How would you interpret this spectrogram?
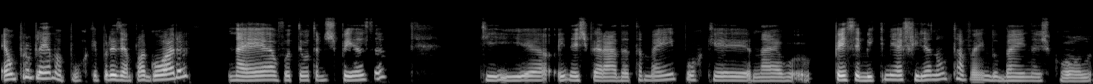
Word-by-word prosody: é 215 - +4
um 245 - 0
problema, 280 -7 +1
porque, 200 +2 -10
por 195 - 0
exemplo, 200 -2 +4
agora, 230 - +4 0.4
né, 195 +1 +4
vou 195 +1 -3
ter 200 0 -4
outra 200 +1 -3
despesa 205 - 0 0.9
que 185 -1 0
é 195 -1 +1
inesperada 180 -3 0
também, 200 +5 -4
porque, 185 -3 -2
né, 170 +1 -2
eu - - -5 0.2
v - - -10 0.2
percebi 190 -3 +5
que 220 - -9
minha 215 -1 +2
filha 200 0 0
não 225 +3 -2
estava 245 -4 -4
indo 190 -2 -3
bem 175 0 -2
na 170 -1 -5
escola. 155 -1 -4
195 Hz, 165 wpm, -23 LUFS, 180-215 Hz, 0.9 s, percebi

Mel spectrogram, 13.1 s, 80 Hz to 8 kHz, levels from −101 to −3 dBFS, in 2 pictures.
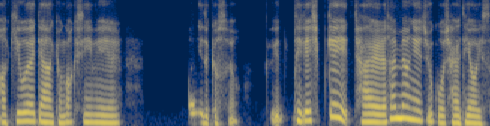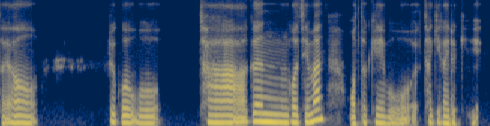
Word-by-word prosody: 아 175 - 0
기후에 195 +3 +1
대한 180 -2 +1
경각심을 170 -1 -1 0.9
많이 195 0 -4
느꼈어요. 155 +4 -6 0.3
그게 - - -5 0.2
되게 210 -1 +4
쉽게 270 0 +1
잘 180 -2 +3
설명해 260 -4 +6
주고 170 -5 -2
잘되어 160 -1 +1
있어요. 160 +4 -2 0.9
그리고 165 -3 -2
뭐 155 -2 -2 0.5
작은 170 - +2
거지만 175 +7 +2 0.3
어떻게 160 +2 -3
뭐 80 - -4 0.2
자기가 165 -2 -4
이렇게 150 -1 -5
했 - - -10
170 Hz, 250 characters per minute, -23 LUFS, 160-190 Hz, 0.9 s, 설명해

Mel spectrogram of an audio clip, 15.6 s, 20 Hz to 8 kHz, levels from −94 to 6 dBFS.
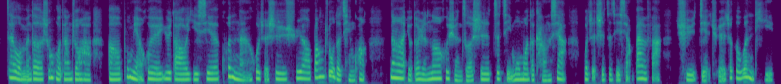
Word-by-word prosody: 在 255 -2 +3
我 205 -3 +3
们 - - 0
的 205 -1 +2
生 255 +4 +2
活 210 -5 0
当 200 0 -1
中 195 -1 0
啊， 185 -1 -2 0.3
呃， 195 0 +1
不 280 - -2
免 230 -6 +4
会 205 0 +1
遇 220 -1 +1
到 195 -1 0
一 195 0 -1
些 205 +1 +2
困 290 -7 +3
难， 185 0 -3
或 225 +2 +1
者 - - -5
是 205 -2 0
需 235 +3 -2
要 225 -2 +2
帮 265 +6 +1
助 160 - +2
的 190 -3 +1
情 170 -1 -2
况。 185 +2 -4 0.5
那 250 -4 +5
有 180 - -4
的 195 +1 0
人 195 0 0
呢， 225 +1 +4
会 230 0 0
选 170 -7 -4
择 155 0 -2
是 195 +2 0
自 210 +2 +2
己 215 - -1
默 190 +2 +1
默 195 0 +2
地 180 -2 -4
扛 165 -1 -5
下， 200 +2 +2 0.3
或 200 - -1
者 - - -6
是 - - -1
自 185 -1 -6
己 190 - -4
想 - - +1
办 225 -1 +2
法 210 - -5 0.3
去 180 -3 -2
解 - - -2
决 - - -5
这 255 - -3
个 240 -2 0
问 255 -2 +3
题。 185 -2 -9
200 Hz, 230 characters per minute, -24 LUFS, 190-225 Hz, 0.5 s, 那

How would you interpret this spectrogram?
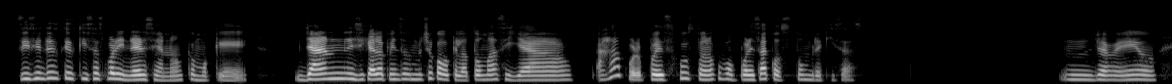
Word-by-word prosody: Sí, 260 +1 0
sientes 275 +2 -1
que 280 - -3
es 265 - -2
quizás 260 -1 -3
por 265 -1 +4
inercia, 220 -2 +2
¿no? 195 +2 -8
Como 210 -3 -7
que 95 - -8 0.4
ya 235 +3 +7
ni 260 -1 +1
siquiera 230 +1 +4
lo - - -1
piensas 240 0 -3
mucho, 235 +4 -6
como 240 -4 +2
que 220 - -3
lo 195 -1 -3
tomas 225 +3 -3
y 220 -3 -6
ya 205 +1 0 0.3
ajá, 220 +12 -6
por - - -2
pues 450 -1 +5
justo, 275 -5 -3
¿no?, 220 - -1
como 245 -3 -5
por 220 +1 +1
esa 250 +3 +2
costumbre 220 -1 -6
quizás. 210 +1 -17 2.0
Mm, 225 -1 -5
ya 220 -1 0
veo. 215 +1 -3
225 Hz, 180 wpm, -22 LUFS, 210-250 Hz, 2.0 s, ya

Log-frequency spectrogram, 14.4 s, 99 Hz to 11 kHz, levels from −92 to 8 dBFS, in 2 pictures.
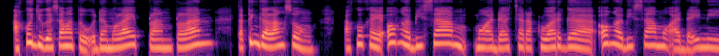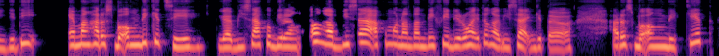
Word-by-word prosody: aku 320 - +3
juga 215 -5 +3
sama 240 +1 +2
tuh, 185 -6 -2
udah 205 - -1
mulai 235 +6 +2
pelan-pelan, 215 +8 0 0.2
tapi 315 - +1
gak 240 -6 +5
langsung. 230 -7 0 0.3
Aku 195 +9 -2
kayak, 235 -5 0
"Oh - - +4
nggak 255 -7 +1
bisa 290 +5 +1
m 240 - -1
mau 210 0 -1
ada 200 0 -2
acara 205 -2 -5
keluarga," 210 -3 -1
"Oh 285 - +4
nggak 250 -5 +1
bisa 255 +2 -3
mau 230 -3 -2
ada 180 -1 -4
ini." 205 -2 -3
Jadi 295 +9 -1 0.4
emang 270 +2 +4
harus 275 -1 +2
bohong 255 +2 +3
dikit 310 +1 -1
sih. 215 -2 0 0.2
Gak 210 0 +1
bisa 220 +6 +1
aku 275 - -1
bilang, 225 -1 0 0.2
"Oh 340 - +8
nggak 270 -4 +7
bisa, 305 +2 +4
aku 280 +2 -6
mau 270 - -1
nonton 235 -1 0
TV 245 +3 -3
di - - 0
rumah," 255 0 +3
itu 295 - -5
nggak 225 -5 0
bisa 200 - 0
gitu. 185 -3 -4 0.4
Harus 255 +3 0
bohong 225 0 +1
dikit, 295 - -2
230 Hz, 215 wpm, -19 LUFS, 210-265 Hz, 0.4 s, Oh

